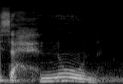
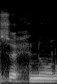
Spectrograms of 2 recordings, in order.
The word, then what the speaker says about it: Sahnoun: Donc on dit Sahnoun. Et même certains récents malikites sont tombés dans l'erreur, ils ont prononcé Suhnoun en disant que Sahnoun n'existe pas dans la langue arabe.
